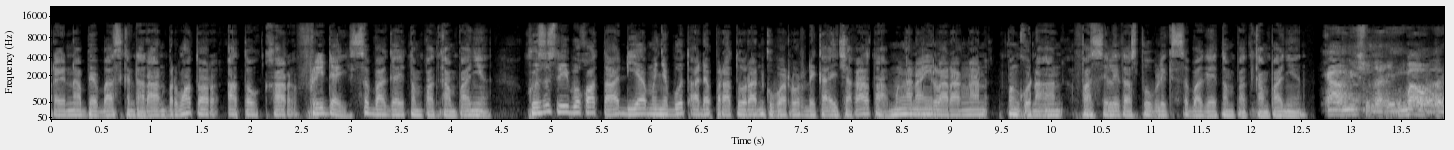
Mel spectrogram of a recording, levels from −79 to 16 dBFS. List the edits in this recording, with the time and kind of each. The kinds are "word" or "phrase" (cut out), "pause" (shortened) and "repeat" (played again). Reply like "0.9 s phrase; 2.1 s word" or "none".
none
